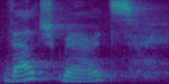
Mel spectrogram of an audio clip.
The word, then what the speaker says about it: Weltschmerz: If you feel Weltschmerz, I'm pronouncing it as the German word in English.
